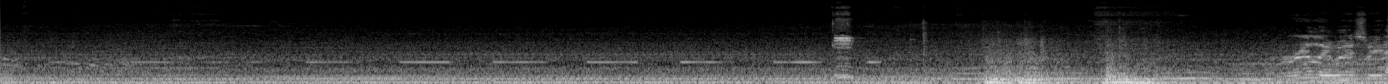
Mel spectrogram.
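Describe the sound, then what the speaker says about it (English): Dump trucks idle and rumble close by, with a steady run of reversing beeps above the engine noise and louder bursts as the trucks move and arrive. Voices talk in the background. "Dump trucks are back."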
